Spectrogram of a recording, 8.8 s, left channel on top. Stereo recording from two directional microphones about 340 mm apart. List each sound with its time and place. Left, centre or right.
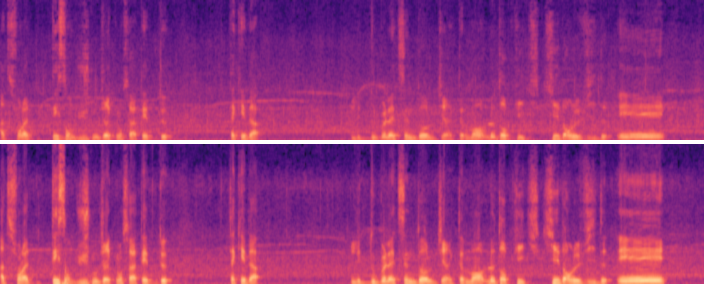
0.0 s speech: right
4.4 s speech: right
